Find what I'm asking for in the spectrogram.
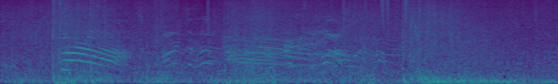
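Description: Ship cannon fire in Assassin's Creed Black Flag, deep booms rumbling under shouted crew commands and voices, with a heavier blast near the end over a constant sea-battle din.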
